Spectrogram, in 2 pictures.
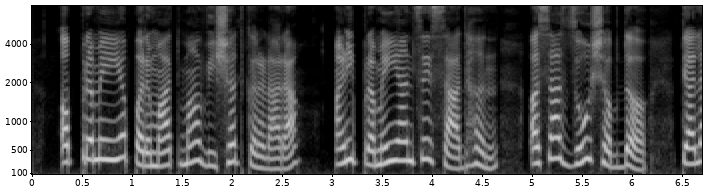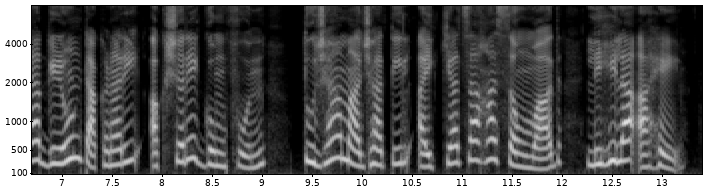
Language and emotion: Marathi, neutral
